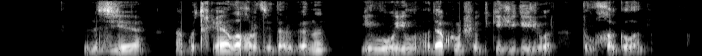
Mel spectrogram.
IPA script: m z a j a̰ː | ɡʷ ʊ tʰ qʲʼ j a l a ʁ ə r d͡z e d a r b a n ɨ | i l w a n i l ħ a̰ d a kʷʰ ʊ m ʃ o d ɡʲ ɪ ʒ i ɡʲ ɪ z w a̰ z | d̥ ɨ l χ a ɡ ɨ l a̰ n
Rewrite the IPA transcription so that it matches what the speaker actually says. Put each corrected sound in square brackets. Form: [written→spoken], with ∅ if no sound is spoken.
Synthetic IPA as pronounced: m z [a→i] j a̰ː | ɡʷ ʊ tʰ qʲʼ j a l a ʁ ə r d͡z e d a r [b→ɡ] a n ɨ | i l w a [n→∅] i l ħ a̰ d a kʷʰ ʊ m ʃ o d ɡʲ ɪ ʒ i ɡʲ ɪ [z→ʒ] w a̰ [z→∅] | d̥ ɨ l χ a ɡ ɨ l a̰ n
